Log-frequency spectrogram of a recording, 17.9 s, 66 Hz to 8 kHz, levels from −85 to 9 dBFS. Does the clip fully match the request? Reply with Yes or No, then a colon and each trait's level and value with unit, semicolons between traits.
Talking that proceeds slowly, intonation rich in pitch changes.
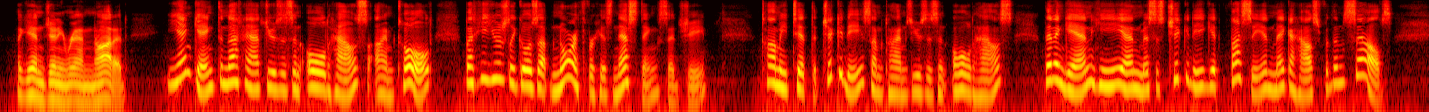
No: average, 160 wpm; wide, 7.0 semitones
